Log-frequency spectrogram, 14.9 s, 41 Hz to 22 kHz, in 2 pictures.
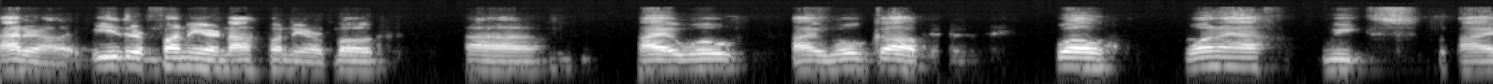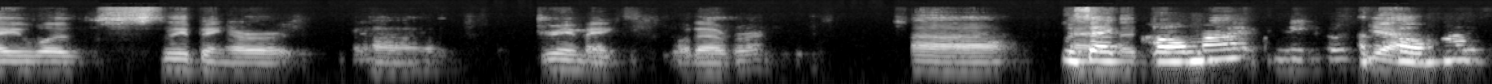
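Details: Adult man 16 years after a stroke during heart valve surgery, with post-stroke aphasia and ongoing word-finding difficulty; he could say only one word for about a year at first.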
